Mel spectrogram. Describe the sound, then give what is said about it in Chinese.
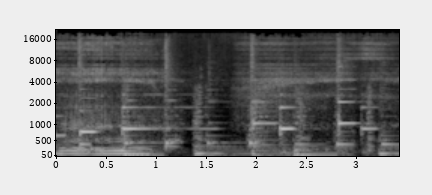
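A voice imitates the quiet snoring some people make while asleep: a quick series of short, low, rumbling snorts with breathy edges, repeating in an uneven rhythm at a soft-to-moderate level, with no words spoken. “打呼就是有些人在睡觉的时候会发出像这样子的声音，而且有些时候。打呼声是很小声的，像是”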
